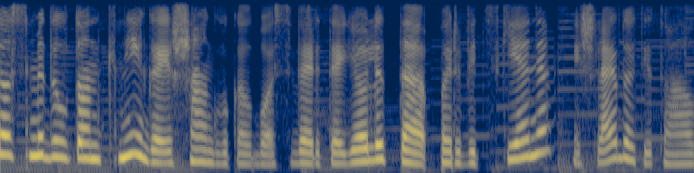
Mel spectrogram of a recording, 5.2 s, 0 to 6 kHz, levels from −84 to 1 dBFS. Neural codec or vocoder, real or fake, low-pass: none; real; 5.4 kHz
